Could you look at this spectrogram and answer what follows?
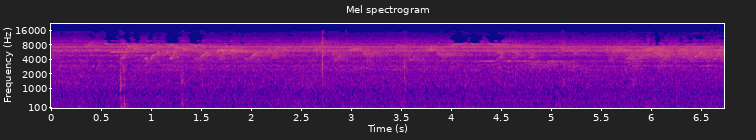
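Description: Faint outdoor ambience: a high, steady chorus of insects, with a couple of light ticks in the first second or so.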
